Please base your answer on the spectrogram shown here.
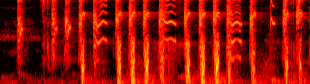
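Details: Manggar bird lure song: quick, fairly even series of crisp clicks and short buzzy notes, several carrying a warbling, wavering whistle on top, continuing without pause.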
